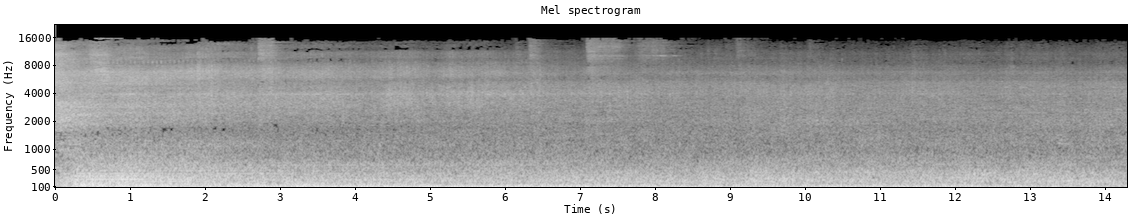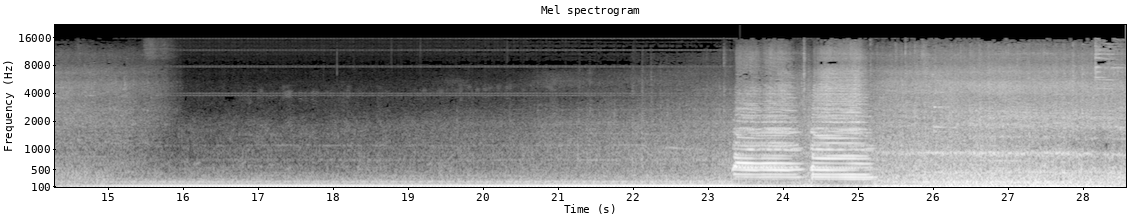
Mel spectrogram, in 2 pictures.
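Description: Freight train cars rolling past on the rails with a steady rumble, giving way about halfway through to a steadier low drone. A locomotive air horn sounds in two short blasts near the end, and the rolling noise of the cars swells again after it.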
